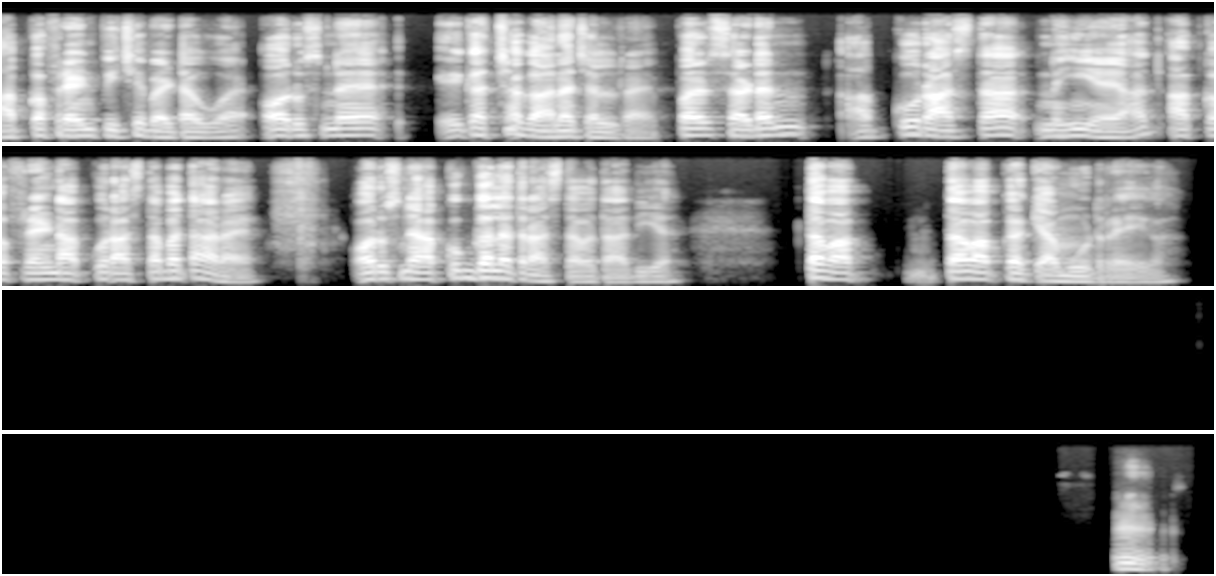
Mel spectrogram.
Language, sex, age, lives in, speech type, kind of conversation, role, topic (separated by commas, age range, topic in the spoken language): Hindi, male, 20-24, India, conversation, podcast, host, Roadtrip ke liye playlist curate karne ka tumhara process kya hota hai?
